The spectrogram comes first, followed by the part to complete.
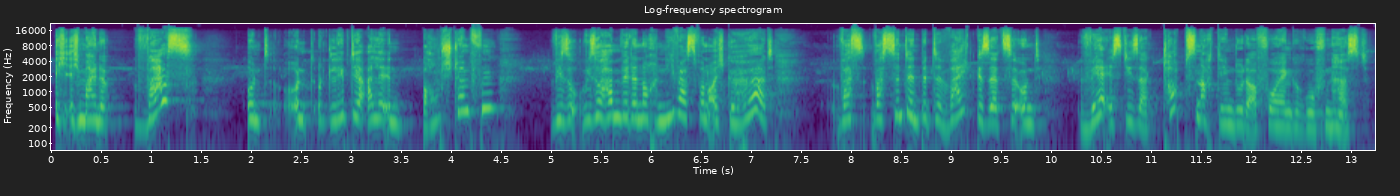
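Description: A woman's voice: high-pitched, lively intonation, moderate pace, voice pushed up. A woman voicing a flustered, curious young girl in a story reading, stammering out her questions.

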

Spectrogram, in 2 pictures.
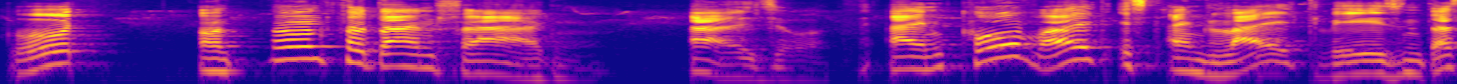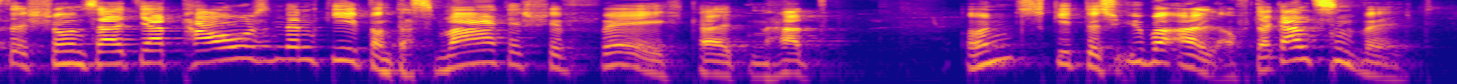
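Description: An actor voicing a sly, easily irritated male kobold who haggles nonchalantly, in a lively storybook reading. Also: medium pitch, takes it slowly, exaggerated voice. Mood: sly, lecturing. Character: grumpy, sly male kobold dealmaker, ancient magical creature. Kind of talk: lively audiobook character reading.

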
